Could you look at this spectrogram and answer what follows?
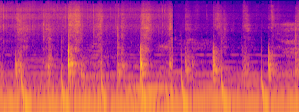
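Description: Spice powders stirred in a pan over a low flame while cooking a milky mushroom roast: a spoon scrapes the pan in steady repeated strokes roughly once a second over a soft continuous sizzle, close and clear, with no talking.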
